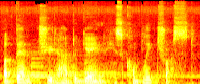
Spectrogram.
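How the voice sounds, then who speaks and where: Male narrator for an audio novel: unhurried, halting delivery, roomy sound over music. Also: on the low side. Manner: halting, repeats phrases. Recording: echoey room with music underneath.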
